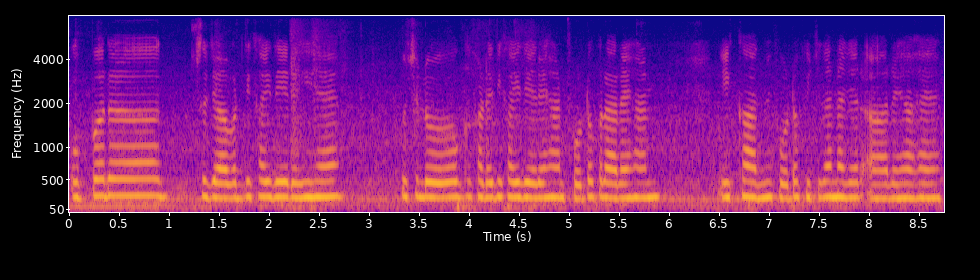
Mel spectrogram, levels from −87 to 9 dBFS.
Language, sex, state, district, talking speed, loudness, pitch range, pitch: Punjabi, female, Punjab, Fazilka, 170 wpm, -12 LUFS, 225-235 Hz, 230 Hz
